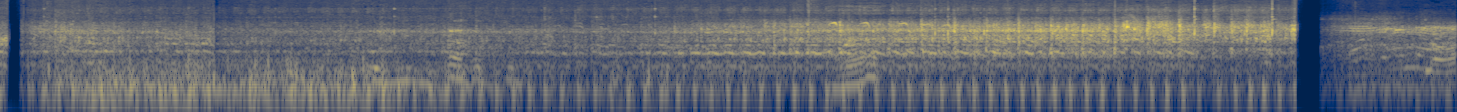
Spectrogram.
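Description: Motorbike ride to a market, its engine running steadily and loudly close by for most of the stretch, with a brief cut near the end before the motor resumes.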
